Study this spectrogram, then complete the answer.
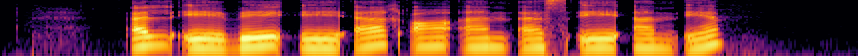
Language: Norwegian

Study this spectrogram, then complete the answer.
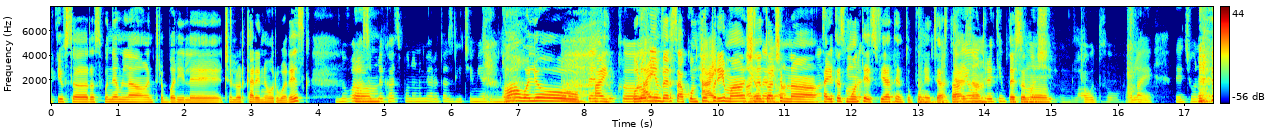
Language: Romanian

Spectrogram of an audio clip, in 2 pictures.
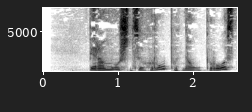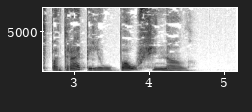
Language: Belarusian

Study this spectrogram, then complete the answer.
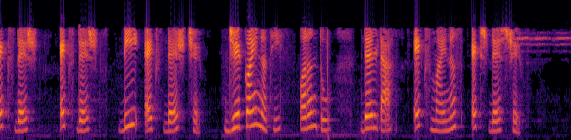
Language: Gujarati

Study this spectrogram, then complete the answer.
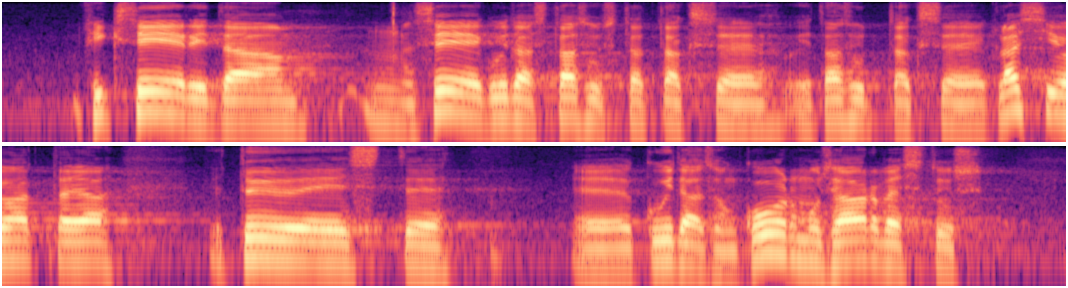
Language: Estonian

